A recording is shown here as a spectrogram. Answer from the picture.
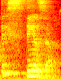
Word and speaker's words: tristeza: bem aqui embaixo, que está escrita a palavra tristeza. Vamos separar a palavra tristeza, ó. Tristeza. Ela tem 3 sílabas, certo?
